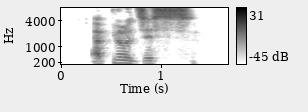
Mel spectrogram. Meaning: inflection of applaudir: 1. first/third-person singular present subjunctive 2. first-person singular imperfect subjunctive
- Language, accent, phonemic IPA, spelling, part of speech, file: French, Canada, /a.plo.dis/, applaudisse, verb, LL-Q150 (fra)-applaudisse.wav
